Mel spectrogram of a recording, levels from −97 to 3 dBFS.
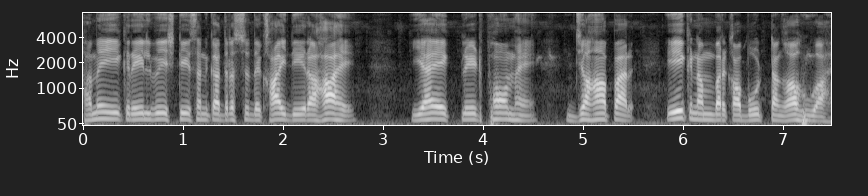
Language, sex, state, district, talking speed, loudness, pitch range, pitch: Hindi, male, Chhattisgarh, Balrampur, 185 wpm, -19 LUFS, 145-165 Hz, 155 Hz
